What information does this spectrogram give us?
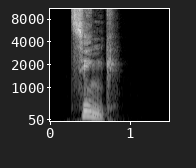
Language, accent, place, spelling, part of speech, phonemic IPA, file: German, Germany, Berlin, Zink, noun, /tsɪŋk/, De-Zink.ogg
- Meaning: 1. zinc 2. cornetto (a trumpet-like wind instrument used in European music of the Medieval, Renaissance, and Baroque periods)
